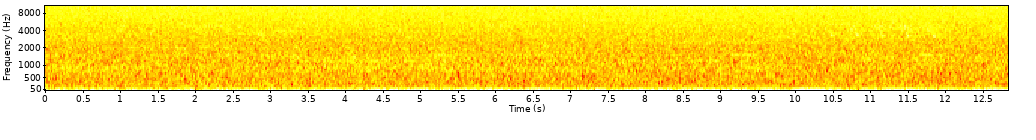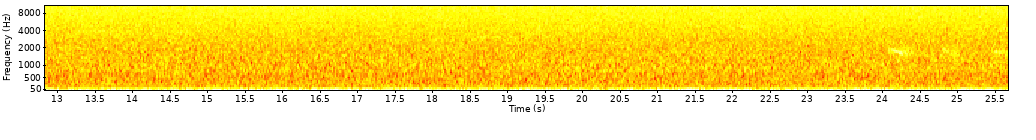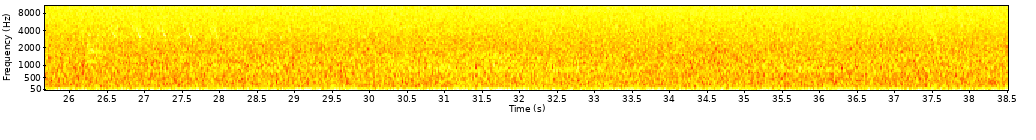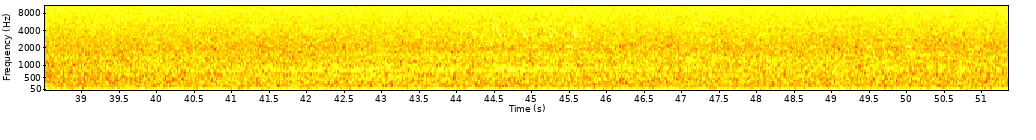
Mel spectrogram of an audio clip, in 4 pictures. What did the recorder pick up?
American Crow, Ovenbird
